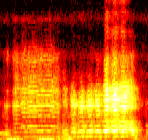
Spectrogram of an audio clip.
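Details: Native country goat (nattu vellaadu) calling clearly: a drawn-out, trembling bleat that breaks into a louder, harsher upward cry near its end, with faint low voices underneath.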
